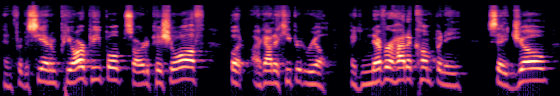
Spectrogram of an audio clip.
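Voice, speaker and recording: A man in his forties with a notably high voice, hosting a casual career-advice podcast. He talks bluntly and emphatically and keeps it real, with frequent "you know" fillers. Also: moderate pace, a little mellow. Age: 40s. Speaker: podcast host, career coach.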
